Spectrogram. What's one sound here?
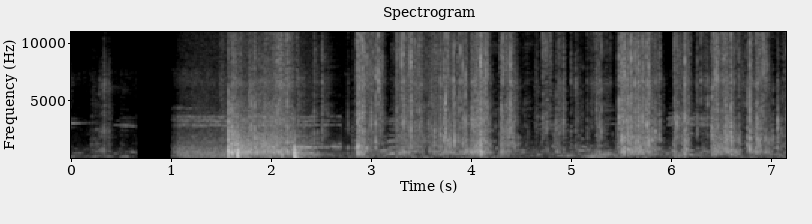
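A paper wrapper crackles as it is unwrapped.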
